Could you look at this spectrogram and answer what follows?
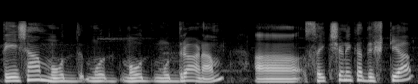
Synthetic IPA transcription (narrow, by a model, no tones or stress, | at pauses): t̪eːʃaːdmɐwmud̪ɾaːɳaːm | sɐjkʂɐɳikɐd̪ɾiʂʈjaː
